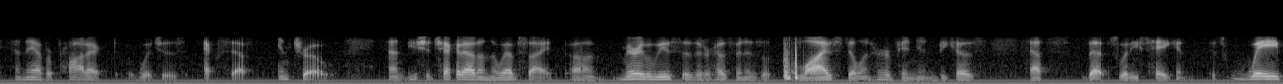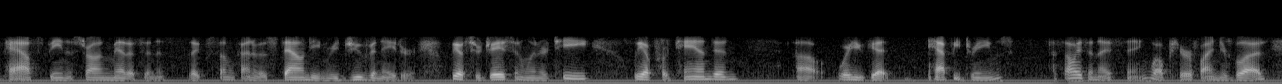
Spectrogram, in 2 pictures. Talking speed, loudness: 180 wpm, -27 LUFS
